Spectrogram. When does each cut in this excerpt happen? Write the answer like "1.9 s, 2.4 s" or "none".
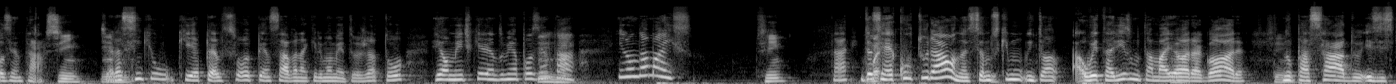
1.0 s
